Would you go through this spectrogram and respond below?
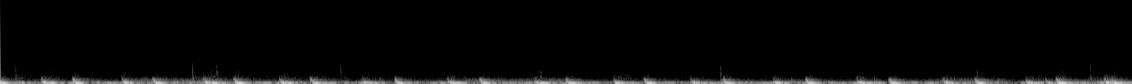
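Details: An adult's own heartbeat through a Bluetooth Littmann CORE stethoscope about two minutes after espresso. Steady, strong low beats at about 74 per minute; the rate is little changed but the beats are stronger. Normal heart sounds.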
